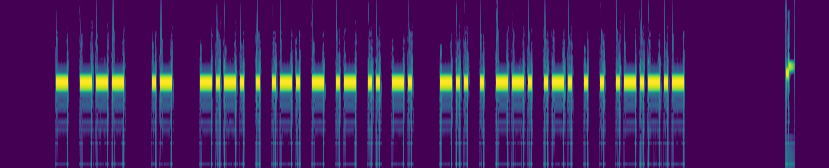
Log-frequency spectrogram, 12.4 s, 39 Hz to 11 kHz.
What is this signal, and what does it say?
Morse code, heard as a keyed tone, about 20 wpm, 700 Hz. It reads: TO A CERTAIN DEGREE.
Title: Sentences from Top 1500 Words 20wpm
